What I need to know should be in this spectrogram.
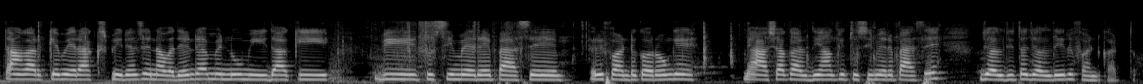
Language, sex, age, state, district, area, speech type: Punjabi, female, 18-30, Punjab, Patiala, urban, spontaneous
